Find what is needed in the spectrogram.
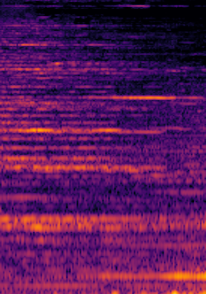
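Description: Cinematic studio-logo sting: a sustained synthesized chord of steady held tones over a deep low rumble, swelling and building in intensity.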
